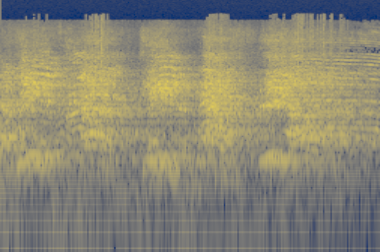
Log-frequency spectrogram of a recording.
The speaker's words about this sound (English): Eagles games don't start at kickoff. They don't even start in the parking lot outside the stadium. No, they usually start somewhere underground, in the Broad Street subway, often with this chant.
